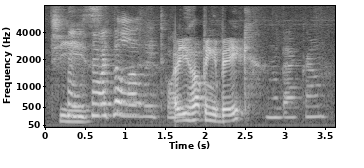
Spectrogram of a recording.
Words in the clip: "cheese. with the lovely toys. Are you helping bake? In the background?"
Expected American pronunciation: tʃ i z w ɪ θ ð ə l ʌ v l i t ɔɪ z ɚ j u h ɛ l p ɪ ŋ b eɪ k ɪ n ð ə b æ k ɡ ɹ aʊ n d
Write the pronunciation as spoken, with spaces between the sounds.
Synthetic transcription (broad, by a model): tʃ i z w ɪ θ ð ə l ʌ v l i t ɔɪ ɚ j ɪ h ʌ p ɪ ŋ b eɪ k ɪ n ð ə b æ k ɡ ɹ aʊ n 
